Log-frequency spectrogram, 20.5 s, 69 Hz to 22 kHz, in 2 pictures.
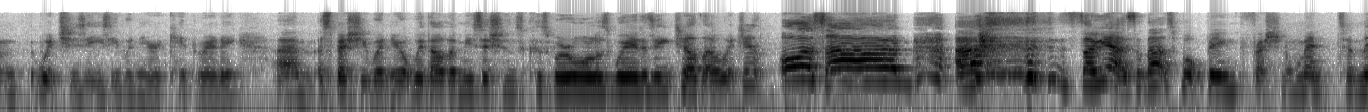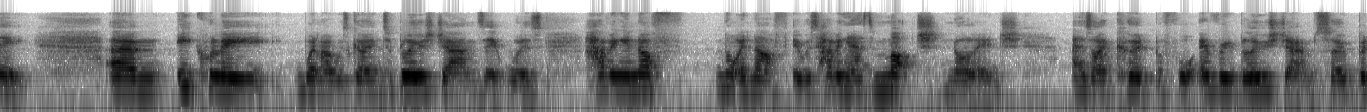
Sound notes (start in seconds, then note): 6.8 chuckles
